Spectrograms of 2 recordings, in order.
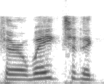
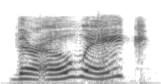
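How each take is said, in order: First: Said in the usual way. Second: Awake slow and drawn out; stress on awake. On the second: Shown as a demonstration. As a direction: lean slowly into the word awake. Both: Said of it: "not woke".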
